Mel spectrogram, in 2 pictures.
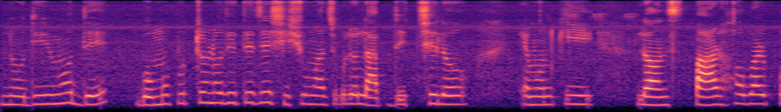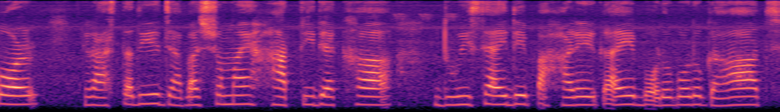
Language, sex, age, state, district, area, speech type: Bengali, female, 30-45, West Bengal, Alipurduar, rural, spontaneous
